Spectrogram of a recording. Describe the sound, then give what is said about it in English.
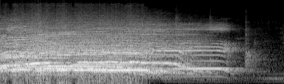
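An audience shouts "glory" together in a loud burst of many voices, holding the cry for about two seconds before it trails off into scattered fading voices. “Did you be shouting glory?”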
